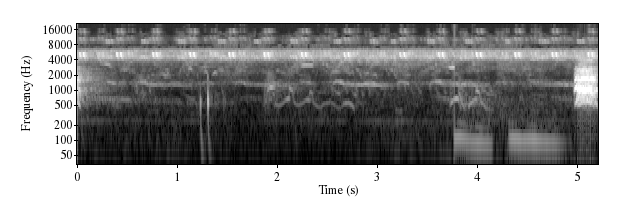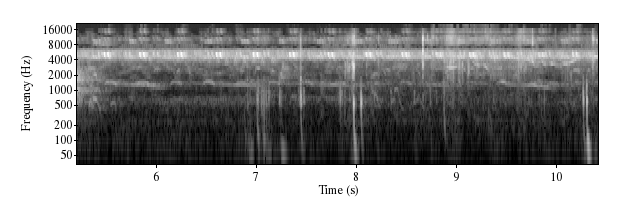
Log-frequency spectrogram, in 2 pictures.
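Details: An unseen barking deer (muntjac), calling from nearby in a natural forest in Nepal, gives one short, sharp bark over a steady high insect drone.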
